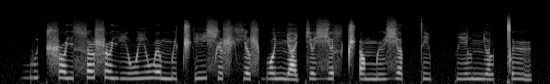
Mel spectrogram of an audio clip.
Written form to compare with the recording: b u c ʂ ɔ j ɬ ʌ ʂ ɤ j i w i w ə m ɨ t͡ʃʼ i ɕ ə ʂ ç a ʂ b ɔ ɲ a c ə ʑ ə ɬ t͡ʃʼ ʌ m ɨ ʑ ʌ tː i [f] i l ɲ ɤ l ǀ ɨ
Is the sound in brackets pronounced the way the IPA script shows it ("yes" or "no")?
no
